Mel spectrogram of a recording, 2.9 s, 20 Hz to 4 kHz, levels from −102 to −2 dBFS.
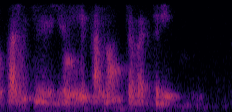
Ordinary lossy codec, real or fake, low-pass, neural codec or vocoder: Opus, 16 kbps; fake; 3.6 kHz; codec, 24 kHz, 0.9 kbps, WavTokenizer, large speech release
